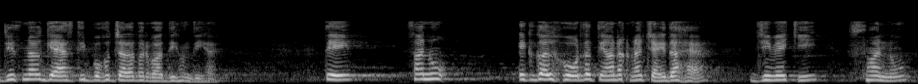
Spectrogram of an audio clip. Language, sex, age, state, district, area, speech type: Punjabi, male, 18-30, Punjab, Pathankot, rural, spontaneous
